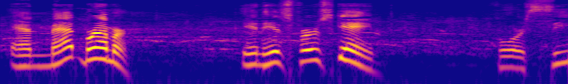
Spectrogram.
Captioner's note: applause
